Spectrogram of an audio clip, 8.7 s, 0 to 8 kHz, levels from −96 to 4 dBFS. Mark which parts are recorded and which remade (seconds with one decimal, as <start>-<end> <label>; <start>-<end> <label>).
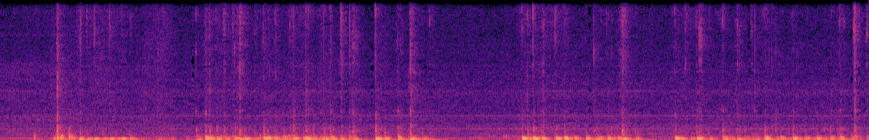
0.0-0.8 remade; 0.8-2.9 recorded; 2.9-3.9 remade; 3.9-8.7 recorded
